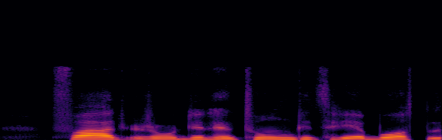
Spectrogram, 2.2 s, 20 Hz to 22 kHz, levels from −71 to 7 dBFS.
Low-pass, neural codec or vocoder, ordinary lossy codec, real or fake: none; codec, 24 kHz, 0.9 kbps, WavTokenizer, large speech release; none; fake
